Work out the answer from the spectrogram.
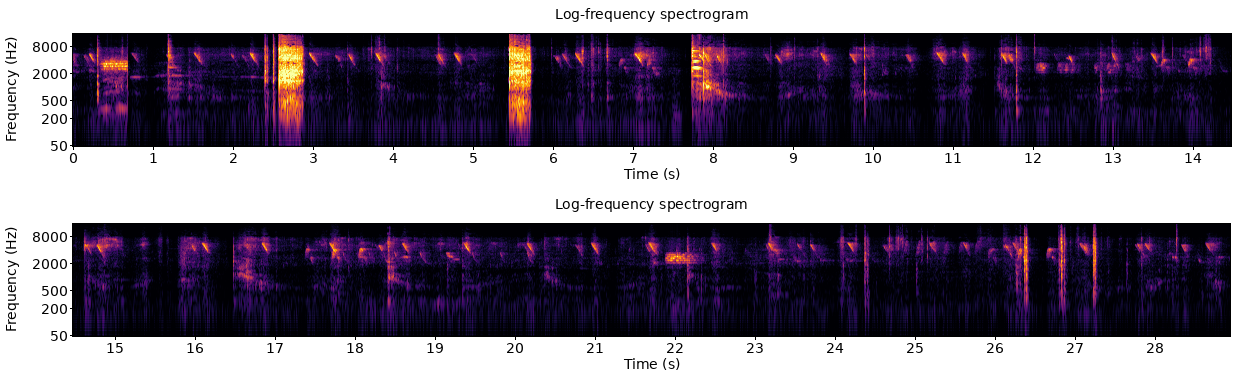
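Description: Birds chirping over and over in short high calls, with a few loud sharp knocks, the loudest about three seconds and five and a half seconds in.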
